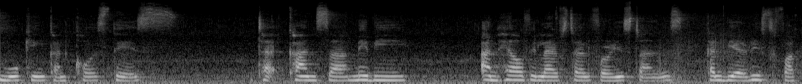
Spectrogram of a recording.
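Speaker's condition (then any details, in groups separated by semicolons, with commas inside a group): No condition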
